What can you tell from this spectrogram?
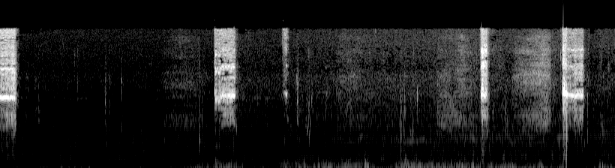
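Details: North American river otter screaming: short, harsh, high-pitched screeches heard in four bursts across ten seconds, two close together near the end, with faint low rustling between them.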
